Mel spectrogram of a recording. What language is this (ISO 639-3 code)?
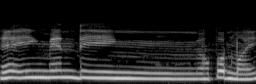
sat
